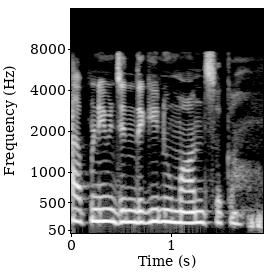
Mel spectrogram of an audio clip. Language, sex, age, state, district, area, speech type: Punjabi, female, 30-45, Punjab, Fatehgarh Sahib, rural, spontaneous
